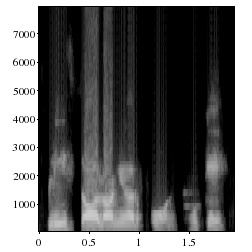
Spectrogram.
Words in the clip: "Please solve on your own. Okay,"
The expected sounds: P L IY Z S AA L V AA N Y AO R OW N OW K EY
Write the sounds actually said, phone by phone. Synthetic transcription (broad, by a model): P L IY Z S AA L AA N Y AO R OW N OW K EY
